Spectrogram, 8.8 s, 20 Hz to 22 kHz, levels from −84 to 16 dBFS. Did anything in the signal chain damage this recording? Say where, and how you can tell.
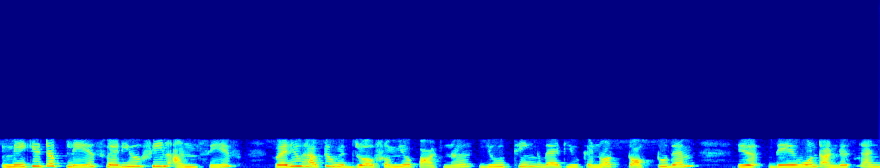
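No, nothing in the chain hurt this speech clip; it just sits in the usual G.711 telephone band of about 150 Hz to 3.7 kHz, which is simply how a phone line carries it.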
